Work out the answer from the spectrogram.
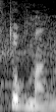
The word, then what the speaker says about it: Stuckman: La pronunciación correcta es Stuckman, ¿no?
